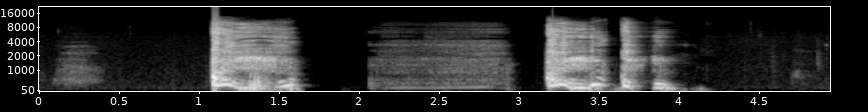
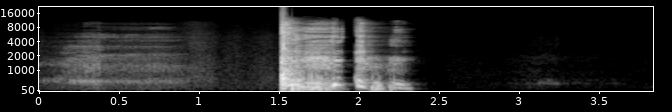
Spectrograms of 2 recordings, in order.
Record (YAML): three_cough_length: 4.9 s
three_cough_amplitude: 32768
three_cough_signal_mean_std_ratio: 0.36
cough_length: 3.8 s
cough_amplitude: 32768
cough_signal_mean_std_ratio: 0.27
survey_phase: alpha (2021-03-01 to 2021-08-12)
age: 18-44
gender: Male
wearing_mask: 'No'
symptom_headache: true
symptom_onset: 4 days
smoker_status: Never smoked
respiratory_condition_asthma: false
respiratory_condition_other: false
recruitment_source: Test and Trace
submission_delay: 2 days
covid_test_result: Positive
covid_test_method: RT-qPCR
covid_ct_value: 19.5
covid_ct_gene: ORF1ab gene
covid_ct_mean: 20.1
covid_viral_load: 260000 copies/ml
covid_viral_load_category: Low viral load (10K-1M copies/ml)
